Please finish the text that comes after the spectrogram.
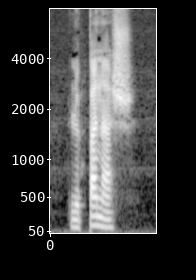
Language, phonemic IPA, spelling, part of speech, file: French, /pa.naʃ/, panache, noun, Fr-panache.ogg
- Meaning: 1. panache 2. the bulk of antlers of deer and moose 3. column or plume of smoke (cloud of smoke)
